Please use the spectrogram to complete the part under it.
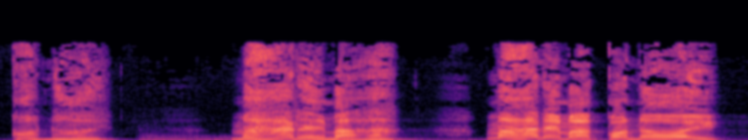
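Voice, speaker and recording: A man's voice: animated, moderate pace, fairly bright tone, no echo. A man putting on a wailing, desperate mother. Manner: high, wailing, pleading. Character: distraught middle-aged village mother, wailing.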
